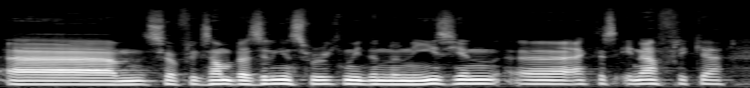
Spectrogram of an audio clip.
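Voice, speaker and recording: A man's voice: mid-range voice, flat delivery, brisk, clear, resonant tone. Hesitant male panelist. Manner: hesitant, many fillers and restarts; self-deprecating. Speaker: conference panelist. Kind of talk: answering audience questions.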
